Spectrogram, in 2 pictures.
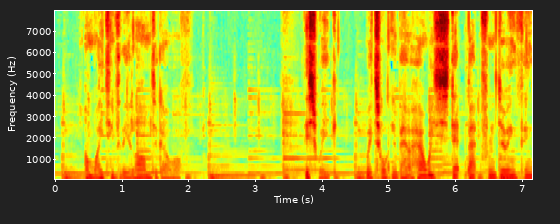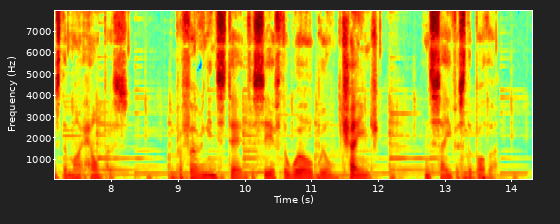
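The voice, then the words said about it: Whispering. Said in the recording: “I'm whispering because I'm in bed”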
